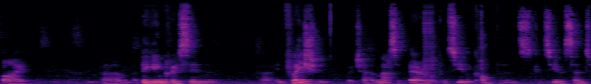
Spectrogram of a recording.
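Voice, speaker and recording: A man speaks at a moderate pace with a fairly low pitch. His voice is somewhat breathy, with audible room echo. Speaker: investment strategist. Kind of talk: interview answer at a conference.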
